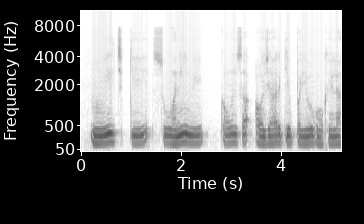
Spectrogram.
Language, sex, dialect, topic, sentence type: Bhojpuri, male, Western, agriculture, question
